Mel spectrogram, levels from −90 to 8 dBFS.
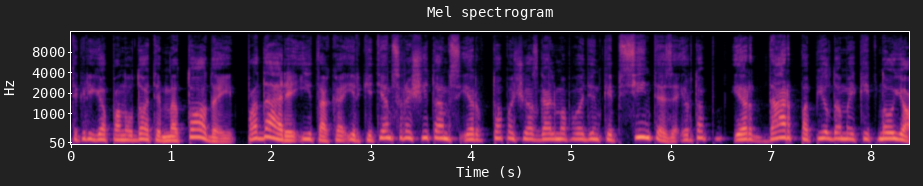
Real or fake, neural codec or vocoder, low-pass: real; none; 14.4 kHz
